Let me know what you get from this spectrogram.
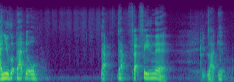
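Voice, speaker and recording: A man with a South London accent speaks at a moderate pace and a fairly high pitch. His intonation is lively, with vocal fry. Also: long, frequent pauses. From South London, Croydon. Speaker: jungle MC and author. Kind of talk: interview.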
